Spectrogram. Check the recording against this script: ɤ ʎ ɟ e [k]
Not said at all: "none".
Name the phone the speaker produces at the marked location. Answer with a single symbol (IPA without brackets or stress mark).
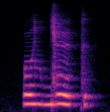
k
